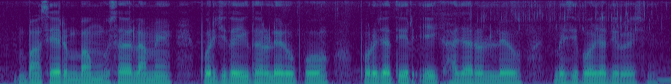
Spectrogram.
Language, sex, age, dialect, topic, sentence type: Bengali, male, 41-45, Jharkhandi, agriculture, statement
